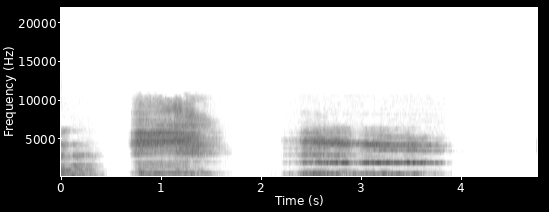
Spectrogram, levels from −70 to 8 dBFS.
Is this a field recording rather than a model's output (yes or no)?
yes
